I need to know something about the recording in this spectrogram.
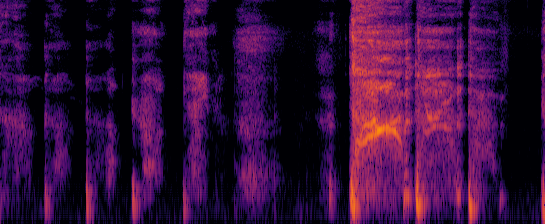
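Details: A female dog gives a run of short, soft cough bursts, then a louder harsh burst with a whining edge, and a few more coughs.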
